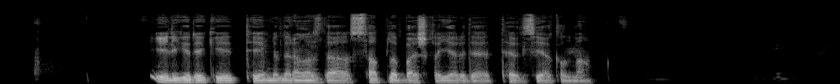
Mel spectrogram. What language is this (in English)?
Uyghur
